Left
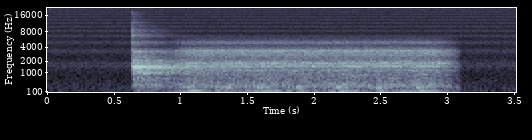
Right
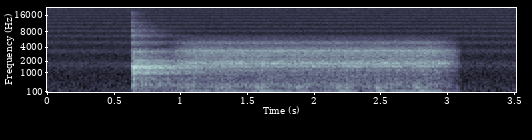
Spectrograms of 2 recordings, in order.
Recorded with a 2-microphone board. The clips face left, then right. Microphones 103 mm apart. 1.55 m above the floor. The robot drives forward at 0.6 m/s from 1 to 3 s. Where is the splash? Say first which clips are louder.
Right 1 dB; 50° right (ahead or behind), 1.4 m.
